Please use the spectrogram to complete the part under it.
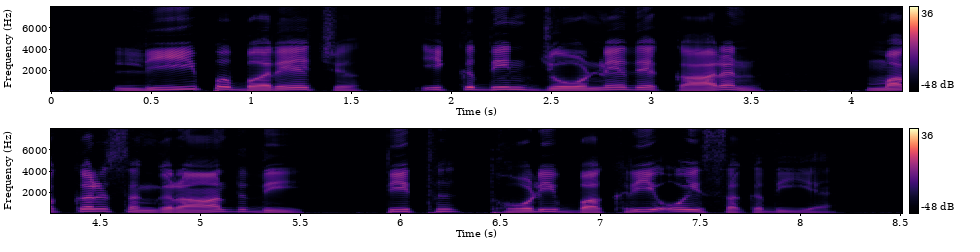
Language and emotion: Dogri, neutral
